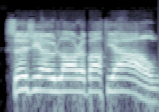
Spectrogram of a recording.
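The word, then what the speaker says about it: Sergio Lara Barcial: need in a meantime on with today's show sergio lara bothy al welcome to the show well done there with your pronunciation thank you so much it's a real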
